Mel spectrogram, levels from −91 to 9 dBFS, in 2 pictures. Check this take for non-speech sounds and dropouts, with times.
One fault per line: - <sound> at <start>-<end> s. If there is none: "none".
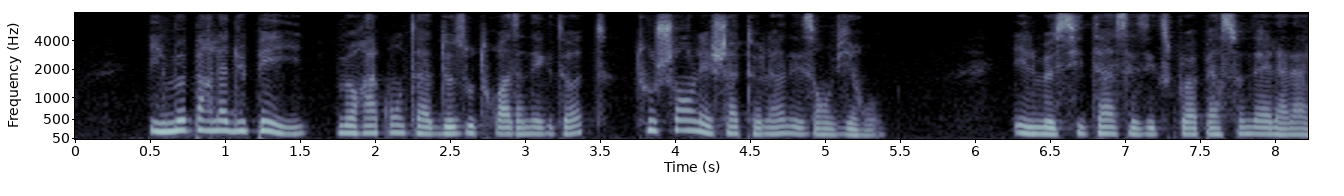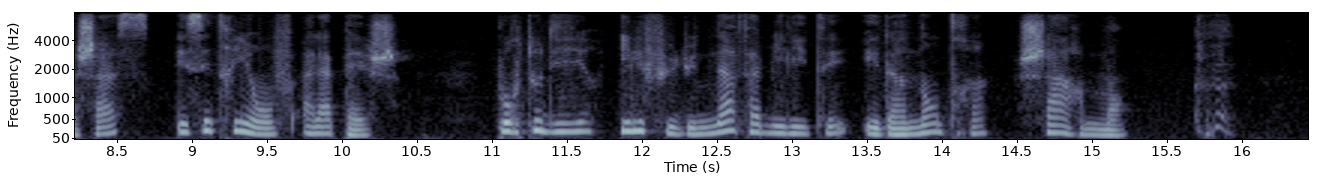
- cough at 15.7-16.0 s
